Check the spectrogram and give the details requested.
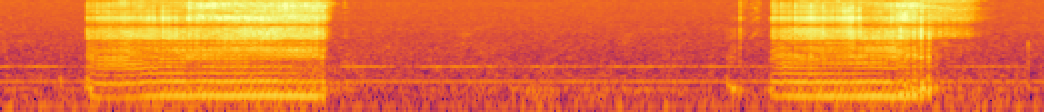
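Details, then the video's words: Pet cat named Ten-chan snoring while asleep indoors: two long breathy snores about a second and a half each, separated by a few seconds of quiet, with a faint steady hum in the room. "いびき ねこ"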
